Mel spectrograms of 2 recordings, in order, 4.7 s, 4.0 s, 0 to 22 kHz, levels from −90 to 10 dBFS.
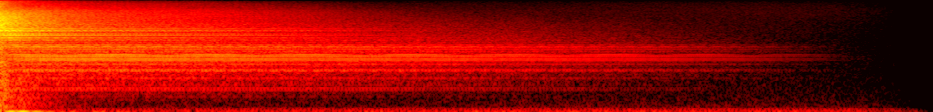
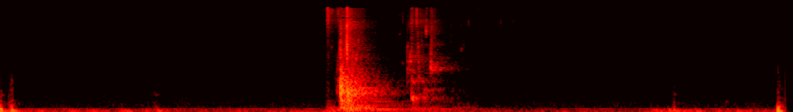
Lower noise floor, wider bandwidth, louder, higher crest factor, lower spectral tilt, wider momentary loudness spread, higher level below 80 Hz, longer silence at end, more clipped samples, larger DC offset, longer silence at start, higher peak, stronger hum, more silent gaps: second, -61 dBFS vs -66 dBFS; first, over 20 kHz vs 16.5 kHz; first, -17 LUFS vs -40 LUFS; second, 20 dB vs 34 dB; second, 3.5 dB/octave vs -4 dB/octave; second, 24 LU vs 28 LU; about the same, -52 dBFS vs -54 dBFS; first, 2 s vs 0.05 s; neither; neither; about the same, 0 s vs 0 s; first, 0 dBFS vs -12 dBFS; first, 50 Hz at -60 dBFS vs none; neither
